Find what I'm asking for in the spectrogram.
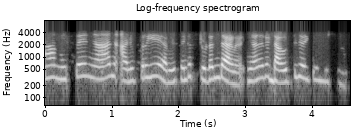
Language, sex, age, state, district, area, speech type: Malayalam, female, 18-30, Kerala, Idukki, rural, conversation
